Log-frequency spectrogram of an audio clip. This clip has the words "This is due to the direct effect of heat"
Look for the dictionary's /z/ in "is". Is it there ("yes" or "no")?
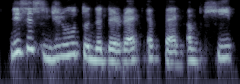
no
